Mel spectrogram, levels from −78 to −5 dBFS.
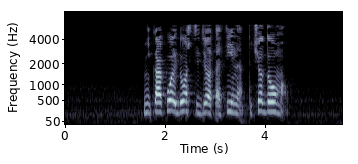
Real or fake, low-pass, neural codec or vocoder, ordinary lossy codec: fake; 7.2 kHz; codec, 24 kHz, 3.1 kbps, DualCodec; MP3, 24 kbps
